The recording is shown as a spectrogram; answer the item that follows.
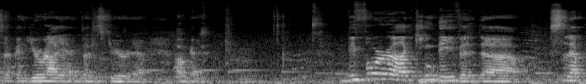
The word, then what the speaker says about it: Uriah: Before Uriah, is that how you pronounce it? Okay, Uriah, that's Uriah.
